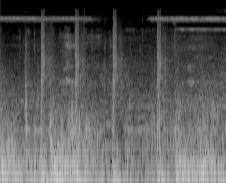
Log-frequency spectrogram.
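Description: Running footsteps on a concrete sidewalk, heard as a handful of sharp, irregular knocks, over a heavy rumble of wind and movement on the microphone.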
